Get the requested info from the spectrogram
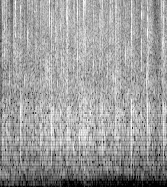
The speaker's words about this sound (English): Jesus is the Christ. And you and I, you go ahead and give him applause, that's fine too.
